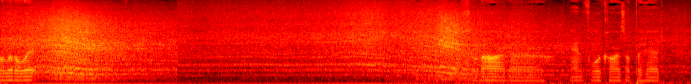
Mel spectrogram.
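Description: Racing car engines roar and whine as the cars speed past.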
